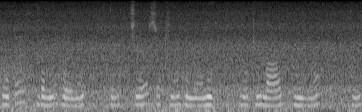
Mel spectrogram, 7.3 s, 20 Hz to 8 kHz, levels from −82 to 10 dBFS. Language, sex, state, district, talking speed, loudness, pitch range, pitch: Punjabi, female, Punjab, Pathankot, 115 wpm, -18 LUFS, 205-220 Hz, 215 Hz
